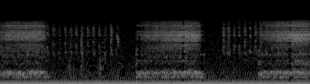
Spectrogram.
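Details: Barn owls calling at the nest in the wild: three drawn-out, raspy hisses in quick succession, each about half a second, with a constant low hum underneath.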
